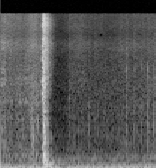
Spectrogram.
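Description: A single sharp plastic click about half a second in, as the lid of the car's centre armrest console box is shut. It sits over a steady low rumble inside the car cabin.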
